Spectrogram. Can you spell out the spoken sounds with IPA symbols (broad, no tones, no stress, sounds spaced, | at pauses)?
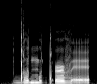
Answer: ɡ͡ǃ ɤ d m u ǃʼ ə˞ v ɛ̰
